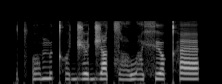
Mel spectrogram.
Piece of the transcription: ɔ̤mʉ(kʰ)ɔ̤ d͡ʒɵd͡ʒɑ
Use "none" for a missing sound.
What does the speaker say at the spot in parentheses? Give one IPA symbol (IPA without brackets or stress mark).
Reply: kʰ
